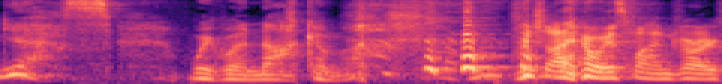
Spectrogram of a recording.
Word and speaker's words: nakama: nakama, I suppose you pronounce nakama.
